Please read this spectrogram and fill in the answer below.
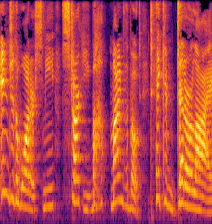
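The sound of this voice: A woman shouts in a put-on character voice, fairly high in pitch, with big swings up and down. Her tone is bright and sharp, and her pace is moderate.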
